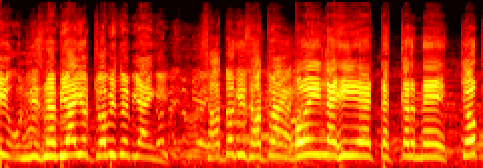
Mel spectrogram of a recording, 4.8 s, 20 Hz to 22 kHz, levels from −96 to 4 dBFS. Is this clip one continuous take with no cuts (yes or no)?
no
